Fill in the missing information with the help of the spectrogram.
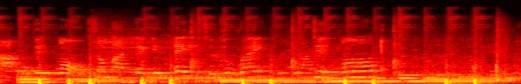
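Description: A live band playing with drum kit, bass and keyboard. The drums and cymbals hit several times a second over long held bass notes.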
